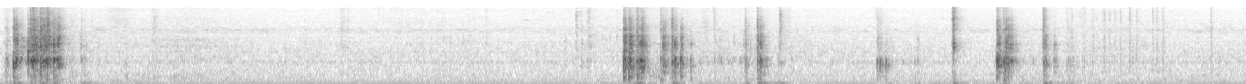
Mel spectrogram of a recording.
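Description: Pliers forcing the small metal frame of a projector's optical block, which is glued or soldered together. A short clatter of handling comes at the start, then, after a quiet stretch, a run of sharp metallic clicks and cracks from about three seconds in as the frame is bent and pried.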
